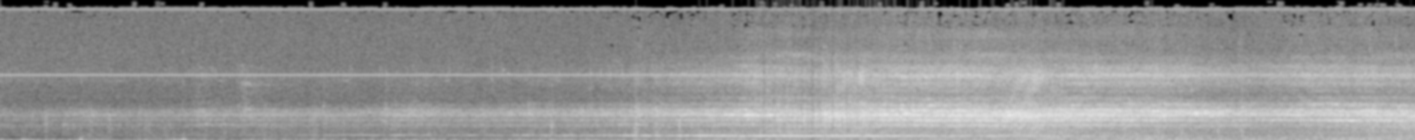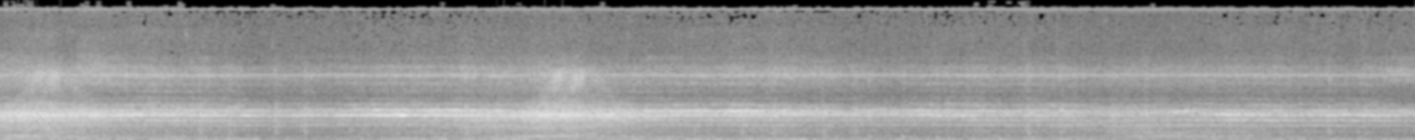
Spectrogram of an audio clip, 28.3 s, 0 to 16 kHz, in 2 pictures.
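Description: Class 390 Pendolino electric train arriving and running slowly past close by, wheels rumbling on the rails, with a whine from its traction motors that falls in pitch as it slows.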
